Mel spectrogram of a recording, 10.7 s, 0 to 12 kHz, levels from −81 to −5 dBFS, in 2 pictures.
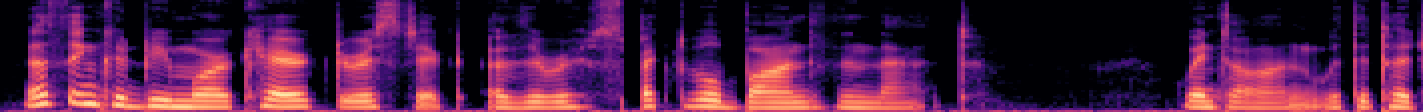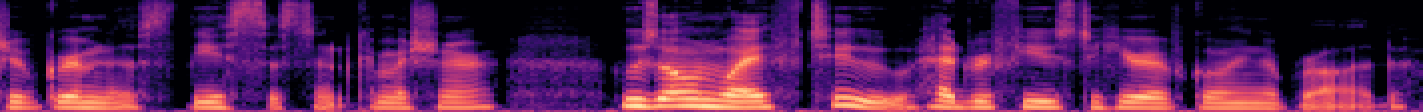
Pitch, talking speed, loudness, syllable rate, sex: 175 Hz, 180 wpm, -19 LUFS, 5.5 syllables/s, female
